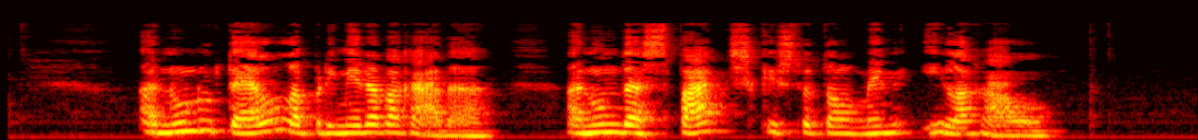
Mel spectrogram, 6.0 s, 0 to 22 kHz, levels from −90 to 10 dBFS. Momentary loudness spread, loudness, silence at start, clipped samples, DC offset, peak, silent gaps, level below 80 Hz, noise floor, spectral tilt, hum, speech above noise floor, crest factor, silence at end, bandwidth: 10 LU; -21 LUFS; 0.7 s; under 0.1%; under 0.1%; -2 dBFS; none; -62 dBFS; -64 dBFS; -5.5 dB/octave; none; 43 dB; 20 dB; 0.75 s; 11.5 kHz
